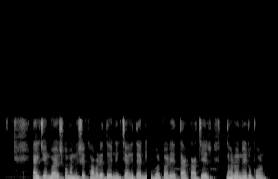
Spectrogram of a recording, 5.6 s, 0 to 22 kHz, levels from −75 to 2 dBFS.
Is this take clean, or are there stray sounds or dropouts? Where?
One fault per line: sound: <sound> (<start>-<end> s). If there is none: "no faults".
sound: dropout (2.9-3.0 s)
